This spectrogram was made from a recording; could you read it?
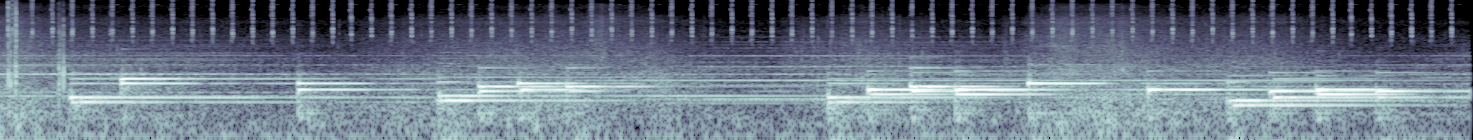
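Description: A phone ringtone from the phone of Jamie, Arthur Muldoon's assistant, plays a looping melody of clear, stepping electronic notes over a steady, clock-like ticking beat, moderately loud and continuous for about fifteen seconds, with no one talking.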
